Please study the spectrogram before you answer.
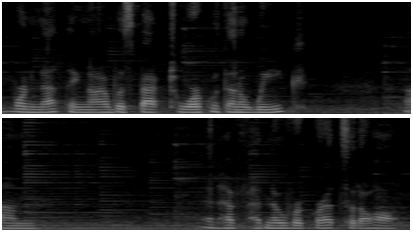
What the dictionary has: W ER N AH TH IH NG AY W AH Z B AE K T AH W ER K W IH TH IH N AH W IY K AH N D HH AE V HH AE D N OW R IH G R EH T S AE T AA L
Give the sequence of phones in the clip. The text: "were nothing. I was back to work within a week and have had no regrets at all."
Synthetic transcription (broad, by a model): W ER N AH TH IH NG AY W AH Z B AE K T AH W ER K W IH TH IH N AH W IY K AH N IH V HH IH D N OW R IH G R EH T S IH T AA L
